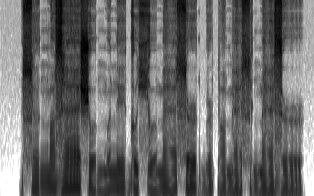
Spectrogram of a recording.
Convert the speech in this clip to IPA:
ɬəːŋ͡mɑzæː ʃʊːŋ͡mʊnɪːɡʊ çʊːmæːɬə˞ ɡ͡bə˞pɑmæ ɬɪŋ͡mæ zə˞

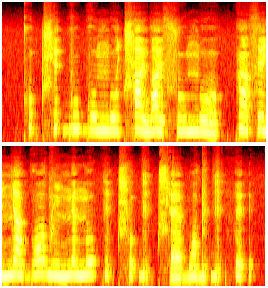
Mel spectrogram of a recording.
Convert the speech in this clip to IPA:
kʰʊ˦ʔ t͡ɕʰɪ˦ʔ ɡu˦ ɡo˦ŋo˦ t͡ɕʰa˦˨ɪ̯wa˦˨ɪ̯ sʰu˦ŋo˦˨ʊ̯ | kã˦˨se˦˨ɲa˦˨ʊ̯ ɡɔ˦dĩ˨ ŋɛ˦˨no˦ kɪ˦ʔt͡ɕʰʊ˦ʔɡɪ˦ʔ t͡ɕʰɛ˨ bɔ˦˨dɪ˦ʔ ɡɪ˦ʔ θɪ˦ʔ

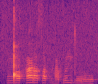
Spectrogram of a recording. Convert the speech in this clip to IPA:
ŋ͡ǃɒha ɾɨsˤɨbʱabə ndo

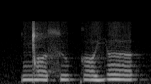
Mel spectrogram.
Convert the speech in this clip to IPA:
ŋ͡ǀɔsukɔjʌ

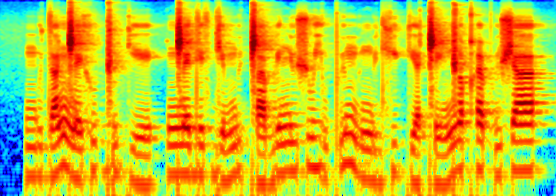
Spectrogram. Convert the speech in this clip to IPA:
mu˨da˨˦ ŋ͡ǁɛ˨xu˧ ɡ͡ǁʉ˦ kʲe˨ | ŋ͡ǁɛ˧de˧sɡʲɛ˨ mʉ˧ǁa˨be˧nʉ˧ ʃu˦ju˨ pʼʉ˦mʉ˨ ŋʉ˨dxʲʉ˧ kʲa˨ ǁe˨ ŋ͡ǁu˦qʰe˦pʼʉ˧ ʃa˦

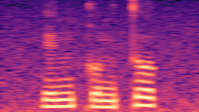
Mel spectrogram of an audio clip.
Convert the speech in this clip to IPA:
ɪ˨˧ŋkʊ˨ŋ t̪ʊ˥k̚

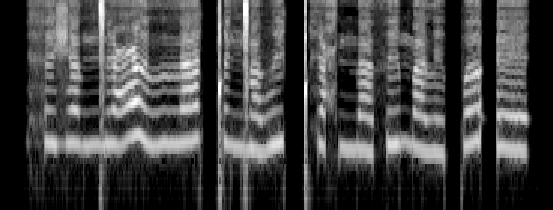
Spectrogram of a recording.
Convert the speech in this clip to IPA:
hɛʒalŋ͡ǀeʕɐ lːa ǃɛŋ͡ǀaβe ǃʰeħnːaθe malepɐ ʔɛ

